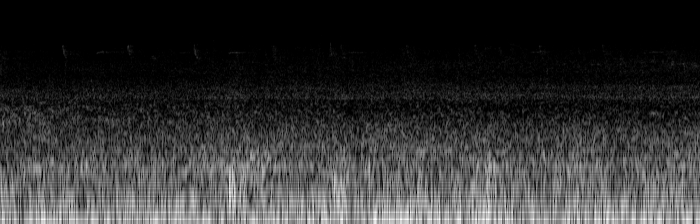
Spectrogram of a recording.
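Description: Small birds chirping in short, high notes at irregular intervals over a steady low outdoor rumble.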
